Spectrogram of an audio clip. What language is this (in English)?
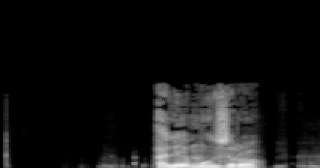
Tem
